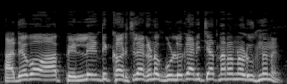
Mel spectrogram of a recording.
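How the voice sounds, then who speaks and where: A man's voice: high-pitched, racing, lightly acted. A man playing a garrulous, fussy, grumbling wedding guest in a film comedy. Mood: indignant. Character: nosy, chattering, grumbling wedding guest from groom's side.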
